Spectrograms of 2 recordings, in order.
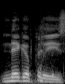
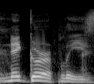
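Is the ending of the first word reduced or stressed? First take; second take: reduced; stressed. First: The first word ends in a soft, reduced vowel. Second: The first word ends in a stressed, hard ending. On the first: The speaker calls it wrong. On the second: The speaker calls it right.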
